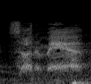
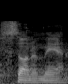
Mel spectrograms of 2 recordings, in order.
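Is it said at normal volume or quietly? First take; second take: quietly; normal. First: It is said quietly, at a low volume. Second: It is said at a normal conversational volume.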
